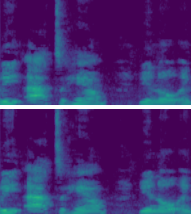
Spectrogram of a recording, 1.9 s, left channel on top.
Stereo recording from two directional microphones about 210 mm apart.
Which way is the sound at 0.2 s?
5° left (ahead or behind).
